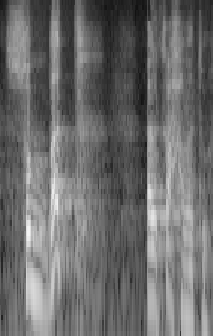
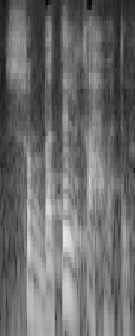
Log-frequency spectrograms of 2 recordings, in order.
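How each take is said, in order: First: No linking vowel is heard between the words. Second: A short 'i' vowel links the two words.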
